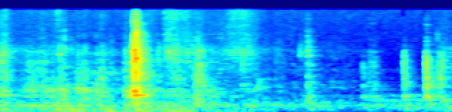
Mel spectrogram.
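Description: Hands handling plastic network equipment and an Ethernet cable, with one sharp plastic click a little under a second in.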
